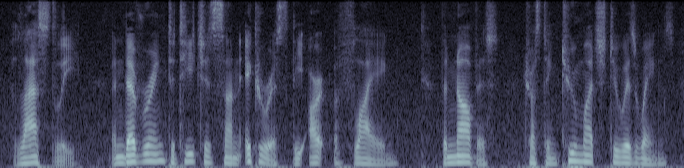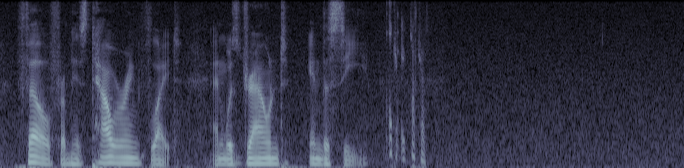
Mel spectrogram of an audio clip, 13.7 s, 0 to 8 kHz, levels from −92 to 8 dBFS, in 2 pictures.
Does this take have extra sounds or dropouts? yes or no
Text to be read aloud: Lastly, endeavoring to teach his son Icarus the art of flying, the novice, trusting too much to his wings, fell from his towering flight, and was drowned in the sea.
yes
